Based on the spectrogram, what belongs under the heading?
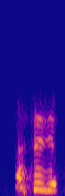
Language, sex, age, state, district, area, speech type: Punjabi, female, 18-30, Punjab, Barnala, rural, conversation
